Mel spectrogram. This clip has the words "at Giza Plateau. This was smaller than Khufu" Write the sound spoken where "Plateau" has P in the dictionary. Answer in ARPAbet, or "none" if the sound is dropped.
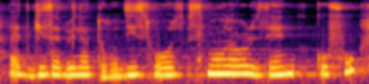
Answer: B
